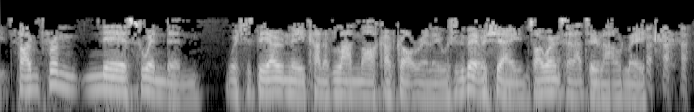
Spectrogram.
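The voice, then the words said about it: Southern English accent. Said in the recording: “you might pick up from the accent, I'm not originally from Sheffield or the North. I am a Southerner”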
